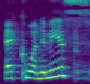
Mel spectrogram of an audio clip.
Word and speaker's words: Equanimeous: In 2019, and I was kind of hoping you would throw out the names, because the first one I've never really known how to pronounce, but Equanimeous. – There you go. – St. Brown. – Yeah, I believe that is how you pronounce it.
